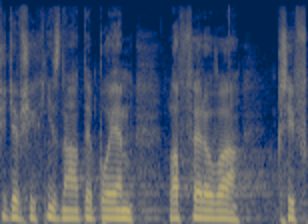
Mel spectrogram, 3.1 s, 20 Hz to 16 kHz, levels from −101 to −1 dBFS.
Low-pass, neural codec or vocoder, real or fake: 14.4 kHz; none; real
